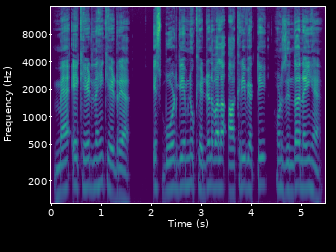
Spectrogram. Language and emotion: Punjabi, fearful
